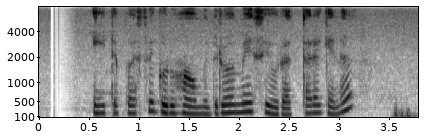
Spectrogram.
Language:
Sinhala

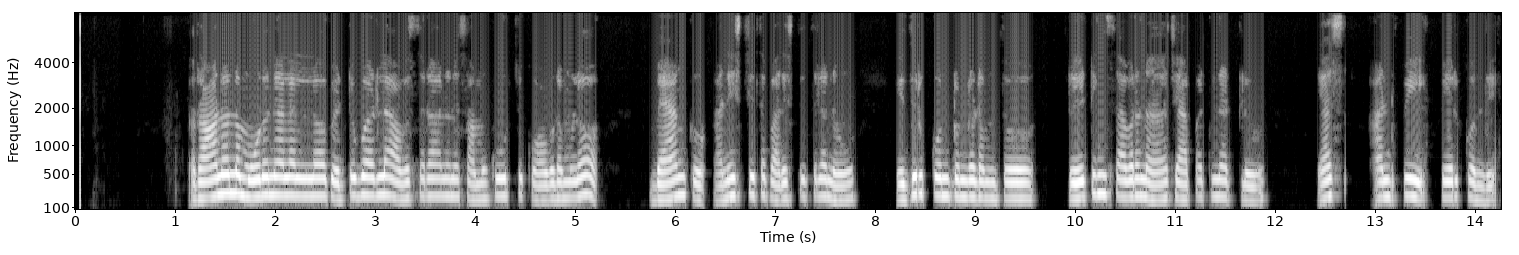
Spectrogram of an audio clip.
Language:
Telugu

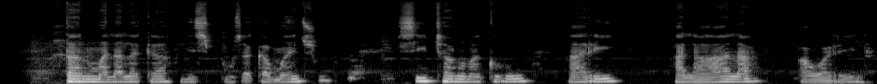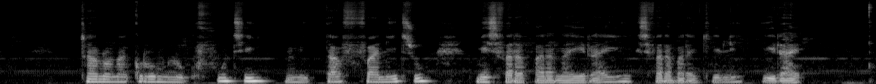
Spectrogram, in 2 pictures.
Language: Malagasy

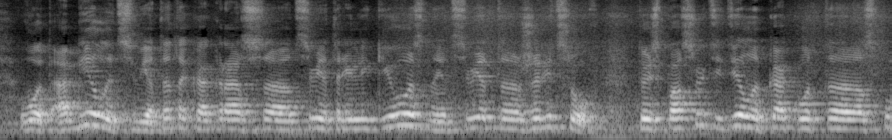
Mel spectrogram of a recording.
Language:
Russian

